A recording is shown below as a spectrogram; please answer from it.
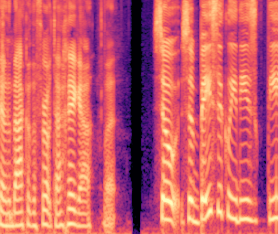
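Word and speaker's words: Tárrega: if there's an TGA there's an accent on the E but there's no accent it's on the a so it's TGA I not even Spanish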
